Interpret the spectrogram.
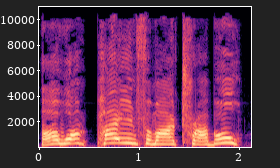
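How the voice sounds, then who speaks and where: A man voicing a shrill, bold old woman who hawks her wares to a street crowd in an audiobook. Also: slow pace, dry recording. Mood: bold, scolding. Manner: bold, haranguing street-seller's shouting. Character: fat, shrill old tavern woman hawking a talking bird.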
